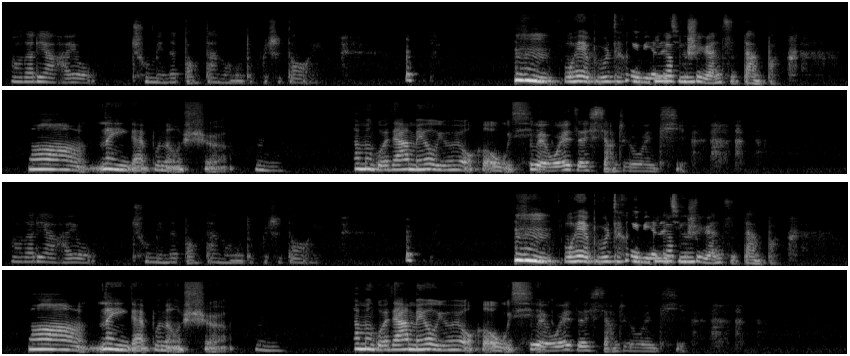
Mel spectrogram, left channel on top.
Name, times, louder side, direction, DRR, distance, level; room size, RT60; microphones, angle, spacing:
voice 1, 0.1-0.9 1.3-3.2 4.0-4.1 6.5-8.1 11.0-11.3 13.7-16.1, left 2 dB, 45° left, 0.8 m, -32 dB
voice 2, 5.1-6.9 8.7-10.7 12.0-13.7, right 2 dB, 15° right, 0.3 m, -22 dB
3.5 x 2.7 x 3.8 m
head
